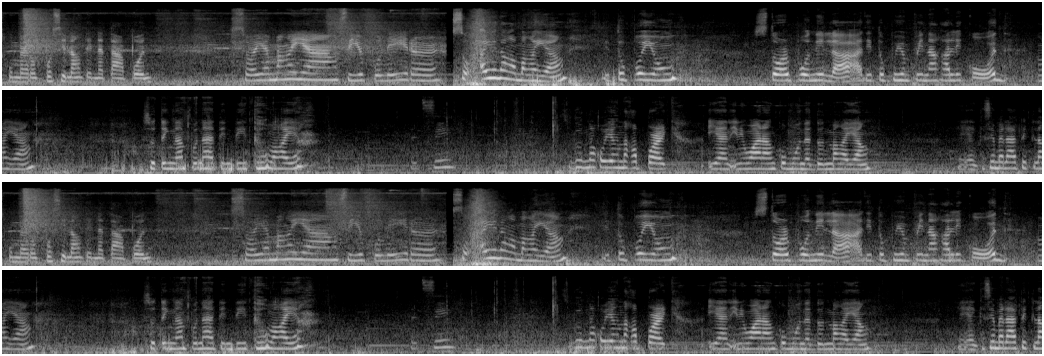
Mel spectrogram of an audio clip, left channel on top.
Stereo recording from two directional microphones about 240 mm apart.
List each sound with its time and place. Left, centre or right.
0.7 s a woman's voice: centre
4.6 s speech: left
7.6 s a woman's voice: centre
11.8 s a woman's voice: centre
16.3 s a woman's voice: centre
16.5 s a woman's voice: centre
20.0 s a woman's voice: centre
